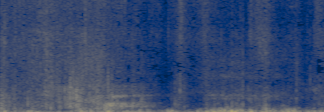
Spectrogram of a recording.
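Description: Footsteps walking through long grass, irregular soft thuds with the swish and rustle of stalks brushing against the legs.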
